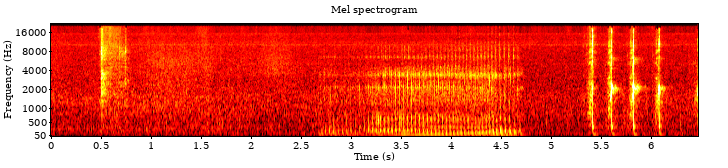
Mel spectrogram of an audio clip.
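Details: Dog asleep inside, one snapping click, then a long buzzy inhaled snore of about two seconds with a fluttering rattle, and finally a quick series of sharp clicks.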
